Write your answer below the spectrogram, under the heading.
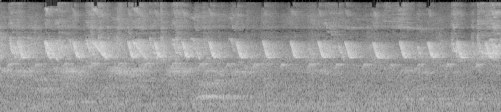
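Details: Weaver birds at their nests in the morning, flying in and out; a rapid, even series of sharp, high chirps repeats about three times a second over soft ambient noise.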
